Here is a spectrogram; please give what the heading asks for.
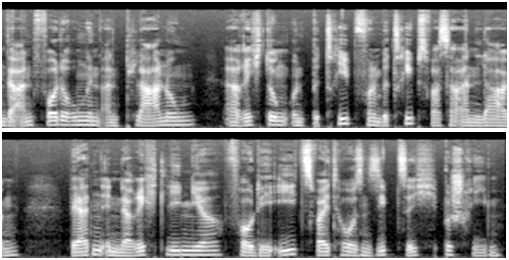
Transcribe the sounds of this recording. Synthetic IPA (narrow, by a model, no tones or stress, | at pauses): n̩də̰ʔa̰nfɔɐɾəʁ̞ʊŋənʔa̰npʰl̥aːnʊŋ | ʔɛɐʁɪçtʊŋʔʊnt̚b̥ətʁ̥iːpfɔnbətʁ̥iːpsv̥asɐ̰ʔa̰nlaːɡŋ̩ | veːɐdn̩ʔɪ̰ndeːɐʁɪçtʰliːnjəfaʊdeːʔiːt͡sv̥aɪtʰaʊzn̩tz̥iːp̚t͡sɪçb̥əʃʁ̥iːbm̩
